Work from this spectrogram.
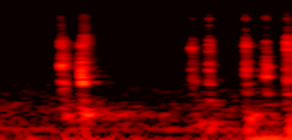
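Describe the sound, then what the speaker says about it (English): Fingers typing on a computer keyboard, close and crisp: a pair of quick key clicks, a pause, then a faster run of four or five taps over a soft low hum. "Let me just type in one more time here."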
